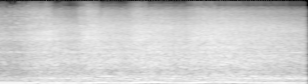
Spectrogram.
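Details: Mini U-Haul truck, after trimming the fan shroud and tightening it: engine revs and holds cleanly with no ticking or scraping from the fan, which spins freely; exhaust sounds loud and needs work.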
